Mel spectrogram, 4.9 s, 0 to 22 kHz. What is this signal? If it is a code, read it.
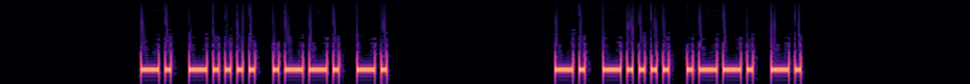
Morse code, heard as a keyed tone, about 40 wpm, 700 Hz. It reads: N6PN N6PN
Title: Easy Call Signs Repeated 2x - 40wpm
